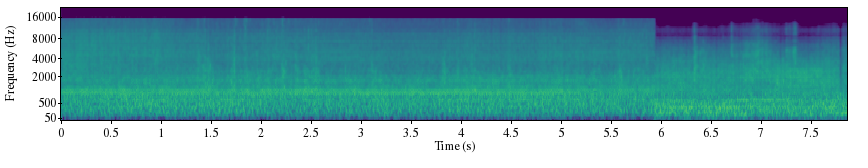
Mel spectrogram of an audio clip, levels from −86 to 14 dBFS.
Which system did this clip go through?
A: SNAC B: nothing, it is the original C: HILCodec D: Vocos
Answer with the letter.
D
